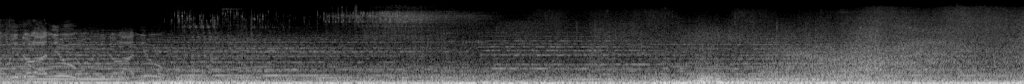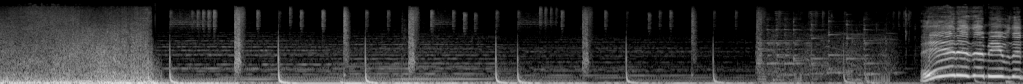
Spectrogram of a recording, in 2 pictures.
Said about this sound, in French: Et comme vous l'avez entendu, du coup, il y a une petite alerte but parce qu'on a eu un nouveau but entre Aston.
